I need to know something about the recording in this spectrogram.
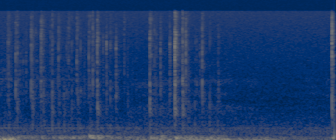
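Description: Typing on a computer keyboard: a quick run of key clicks entering a short search phrase, stopping about three seconds in.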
